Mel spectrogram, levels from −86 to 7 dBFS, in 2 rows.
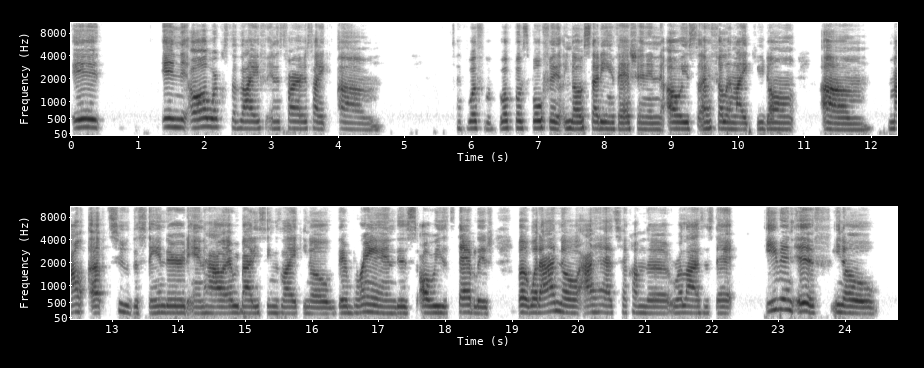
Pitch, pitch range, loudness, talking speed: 195 Hz, 185-210 Hz, -17 LUFS, 145 wpm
